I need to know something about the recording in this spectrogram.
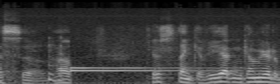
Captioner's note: doorbell ringing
